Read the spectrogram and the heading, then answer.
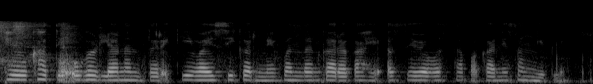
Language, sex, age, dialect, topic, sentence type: Marathi, female, 25-30, Standard Marathi, banking, statement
